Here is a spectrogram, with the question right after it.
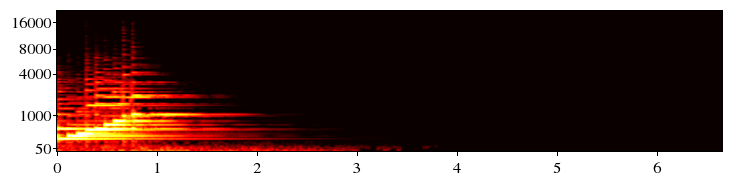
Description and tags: Glissando on a harp from low to high for 6 seconds. To be used in a quiz if, for example, a correct answer has been given to a question. But the sound can also be used for other parts: as a result of a wizard, witch or fairy. Good luck with it.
